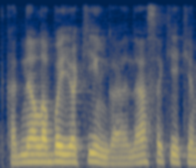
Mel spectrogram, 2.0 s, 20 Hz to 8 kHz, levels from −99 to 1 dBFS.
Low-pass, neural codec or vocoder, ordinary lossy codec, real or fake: 7.2 kHz; none; Opus, 64 kbps; real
